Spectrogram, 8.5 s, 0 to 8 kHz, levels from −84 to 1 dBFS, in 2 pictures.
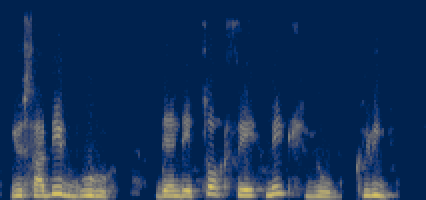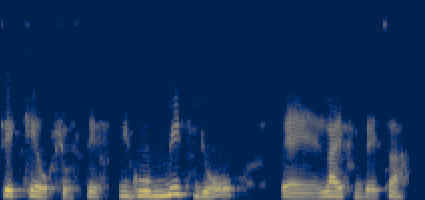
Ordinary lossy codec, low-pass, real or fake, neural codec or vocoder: Opus, 24 kbps; 7.2 kHz; fake; codec, 16 kHz, 8 kbps, FunCodec, trained on LibriTTS, 25 frames a second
